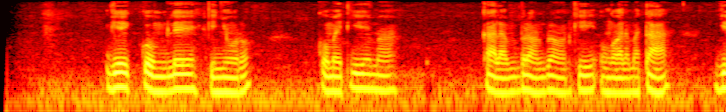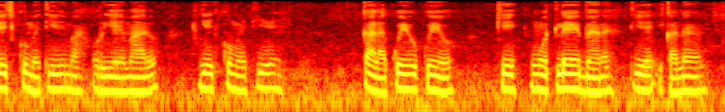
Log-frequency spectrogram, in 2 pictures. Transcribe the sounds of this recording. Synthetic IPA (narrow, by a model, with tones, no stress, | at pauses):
bje˦kːo˨mle˦kɪ˨ɲo˨ɾo˦ | ko˨me˨tje˦ma˦ | ka˨la˨bɾɔ˨nbɾɔ˦˨nkɪ˦o˨ŋɔ˨la˨ma˨ta˦˨ | je˦t͡ʃko˦me˨tje˦ma˦o˨ɾje˨ma˨lo˦ | ɡe˦t͡ʃko˦me˨tje˦ | ka˦˨la˨kwe˦jo˦kwe˦jo˨ | kɪ˦ŋo˨tle˦bɛ˨nɛ˦tje˦i˨ka˨nɛ˦n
